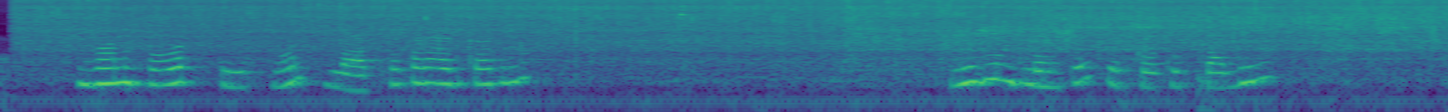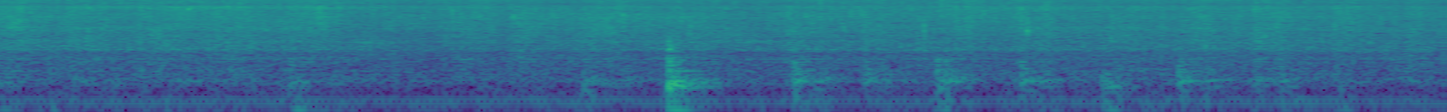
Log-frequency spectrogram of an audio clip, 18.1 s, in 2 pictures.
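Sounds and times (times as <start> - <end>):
chicken sizzling in a pan: 0.0 - 18.0
spatula scraping a pan: 7.4 - 18.0
spatula knocking on pan: 12.7 - 17.2.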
